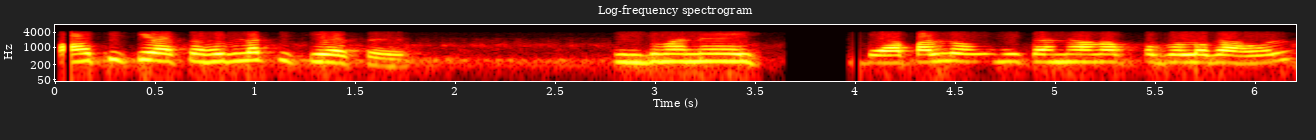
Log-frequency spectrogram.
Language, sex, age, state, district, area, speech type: Assamese, female, 45-60, Assam, Nagaon, rural, conversation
